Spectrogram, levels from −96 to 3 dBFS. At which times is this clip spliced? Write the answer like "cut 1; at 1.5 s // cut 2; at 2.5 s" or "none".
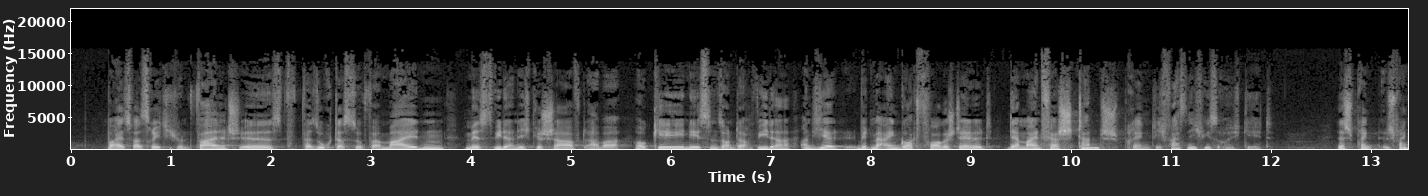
cut 1; at 5.6 s // cut 2; at 7.2 s // cut 3; at 9.3 s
